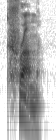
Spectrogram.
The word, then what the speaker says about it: crumb: M-U-N-C-H, munch. Another verb, sip. S-I-P, sip. And then a noun, crumb. C-R-U-M-B, crumb. Notice that's a silent B at the end, crumb. And finally, another noun, haven. H-A-V-E-N.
